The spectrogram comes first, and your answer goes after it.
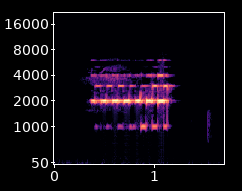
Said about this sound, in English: The phone is ringing. Where's the phone?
